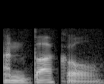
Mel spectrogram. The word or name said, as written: unbuckle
